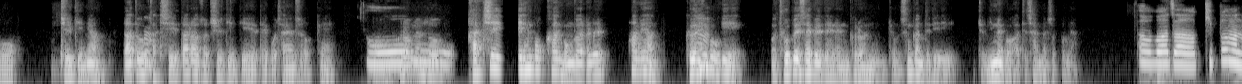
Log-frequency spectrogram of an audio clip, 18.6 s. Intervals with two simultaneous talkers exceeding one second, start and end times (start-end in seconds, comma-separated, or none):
5.6-6.8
